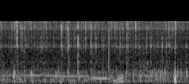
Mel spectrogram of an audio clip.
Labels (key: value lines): label: biophony, cascading saw
recorder: HydroMoth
